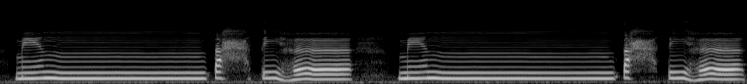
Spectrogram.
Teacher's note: nun sukun ketemu ta. Nah, cara bacanya agak samar. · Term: ikhfa hakiki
